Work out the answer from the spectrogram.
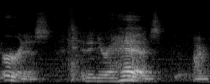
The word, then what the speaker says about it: Uranus: giggle every time and you're gonna call them Gaia and Uranus I've gotten used to it that's fine just realize that I refer to them I'm going to use the official name to say here Ghia and earnest and in your heads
